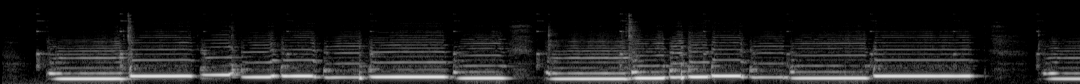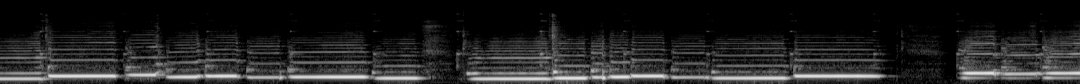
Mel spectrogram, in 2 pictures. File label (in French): Air de cour basse, FLUTE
